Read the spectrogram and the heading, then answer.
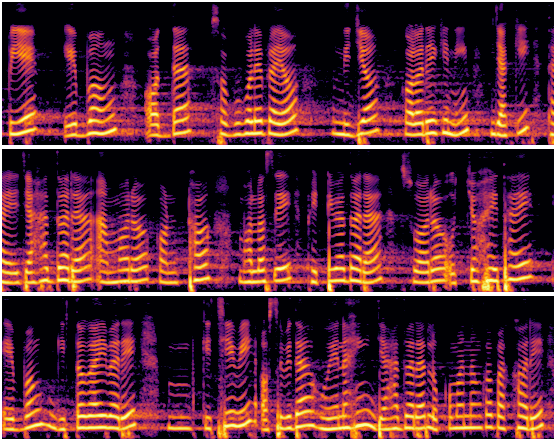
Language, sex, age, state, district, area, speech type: Odia, female, 18-30, Odisha, Dhenkanal, rural, spontaneous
